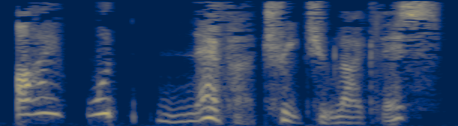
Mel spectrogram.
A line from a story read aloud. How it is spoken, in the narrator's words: he whispered in her ear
